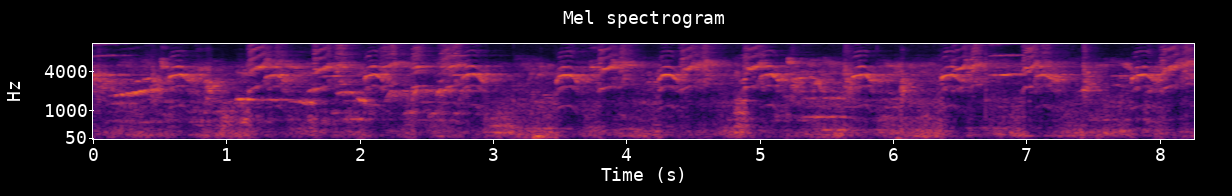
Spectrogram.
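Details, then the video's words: Oriental magpie-robin (kacer), stimulated by a lure to sing, pours out rapid, rolling phrases of bright whistles and harsh chatter without pause, some notes upslurred and buzzy. "Pancingan Kacer Biar Bunyi, Auto Ngeroll Cuy!"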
